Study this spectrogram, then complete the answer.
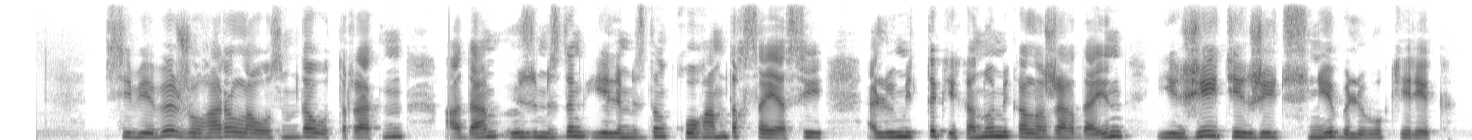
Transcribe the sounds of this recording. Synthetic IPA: se̞βe̞βɪʒo̞ʁɑɾəlˠɑwəzəmd̪ɑwo̞t̪əɾɾɑt̪ənɑ̰d̪ɑmwɵzɪmɪzd̪ɪŋe̞lɪmɪzd̪ɪŋqʰo̞ʁɑmd̪əqsɑjɑsijæ̰le̞wme̞t̪ːɪke̞ko̞no̞mijkɑlˠəqʒɑʁd̪ɑjən | je̞kʒe̞jt̪ʰe̞kʒe̞jt̪ʰʏ̥sɪne̞bɪluɪkʲʰe̞ɾe̞k

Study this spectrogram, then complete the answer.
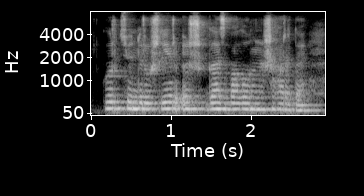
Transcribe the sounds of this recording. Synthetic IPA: kʰɵɾt̪sɵnd̪ɪɾuʃɪle̞ɾʏʃɡazbɑlˠuənʃəʁɑɾd̪ə

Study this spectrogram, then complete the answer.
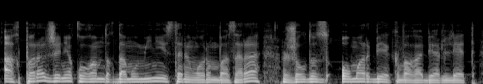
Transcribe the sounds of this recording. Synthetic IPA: ɑqpɑɾɑt̪ʒæne̞qʰo̞ʁɑmd̪əq̚d̪ɑmumijnijst̪ɾɪnɪŋwo̞ɾənbɑsɑɾəʒʊlˠd̪əzo̞mɑɾbe̞ko̞vɑʁɑbe̞ɾɪle̞d̪ɪ

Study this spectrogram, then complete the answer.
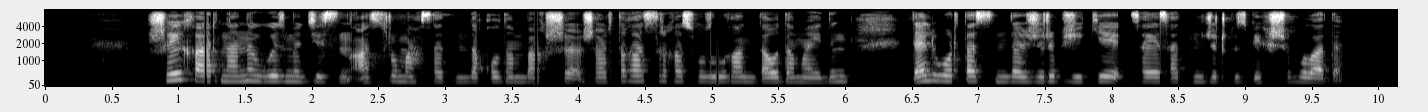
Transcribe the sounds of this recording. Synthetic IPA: ʃejχɑɾnɑnəwɵzmʏd̪ːe̞sɪnʔɑ̰səɾumɑqsɑt̪ənd̪ɑqʰo̞lˠd̪ɑnbɑqʃəʒɑɾt̪əqɑsəɾʁɑso̞zəlˠʁɑnd̪ɑwd̪ɑmɑjd̪əɴd̪̥ælwo̞ɾt̪ɑsənd̪ɑʒʏɾɪpʒe̞kʲe̞sɑjɑsɑt̪ənʒʏɾɡʲɪzbe̞kʃɪbo̞lˠɑd̪ə

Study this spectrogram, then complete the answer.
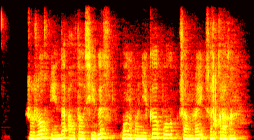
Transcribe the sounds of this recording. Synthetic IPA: ʒoʒoqje̞nd̪ɪʔɑlˠt̪ɑwse̞ɡʲɪzwo̞nwo̞ne̞kʲɪbo̞lˠəp̚ʒ̥ɑməɾɑjʒ̥ɑɾqəɾɑʁɑn

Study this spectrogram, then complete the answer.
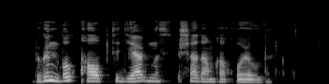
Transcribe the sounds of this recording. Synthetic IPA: bʏɡʲɪnbʊlˠqʰɑwəpt̪əd̪iaɡnosʏʃɑd̪ɑmʁɑqʰo̞jəlˠd̪ə

